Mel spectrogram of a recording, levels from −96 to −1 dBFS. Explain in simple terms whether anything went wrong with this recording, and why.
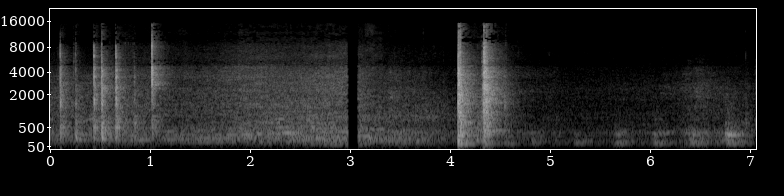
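From 1.96 to 3.33 s there is a harsh, raspy buzz under the sound that comes and goes. This is GSM phone buzz: a nearby mobile phone sending data in radio bursts about 217 times a second, which the audio circuitry picks up.

At 2.97 s the sound softly fades out for about 0.11 s, then fades back in at 3.09 s. This is AAC frame loss with muting: a few compressed chunks of audio went missing, so the decoder played silence in their place.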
